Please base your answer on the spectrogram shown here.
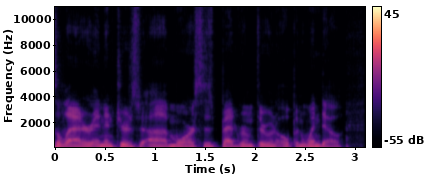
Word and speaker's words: Maurice: For people who don't know, it's spelled Maurice, but it's pronounced Morris in Britain, apparently. One night, Alec climbs a ladder and enters uh Morris's bedroom through an open window.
